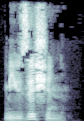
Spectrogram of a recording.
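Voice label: "musician", British English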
